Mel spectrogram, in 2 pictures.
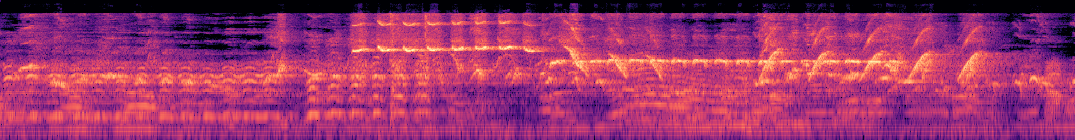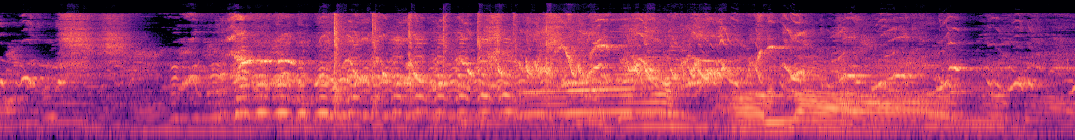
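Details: Vigorous song of a greater green leafbird: loud, unbroken medley of rising and falling whistles, fast trilled runs and warbled chatter, with a brief quieter moment midway.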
